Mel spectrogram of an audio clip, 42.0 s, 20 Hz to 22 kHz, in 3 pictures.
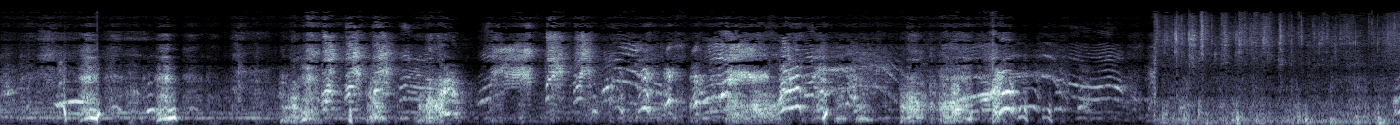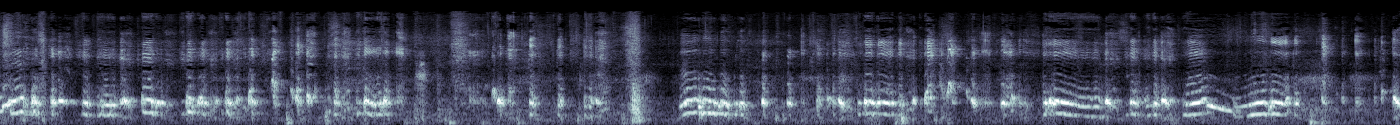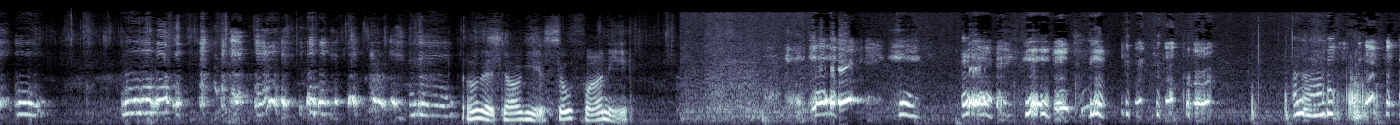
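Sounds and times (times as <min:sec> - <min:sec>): baby laughing hard: 0:02.9 - 0:11.4, 0:13.9 - 0:20.2, 0:20.8 - 0:28.5, 0:29.2 - 0:32.6, 0:35.8 - 0:40.2, 0:40.9 - 0:42.0.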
